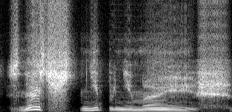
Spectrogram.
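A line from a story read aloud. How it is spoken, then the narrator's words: Sighing. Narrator (Russian): вздохнул Антип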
